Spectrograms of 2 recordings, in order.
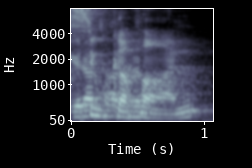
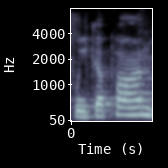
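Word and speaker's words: Sukapon: It's pronounced Suka-pon. I thought it was Suika-pon, but then I realized that's a water.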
